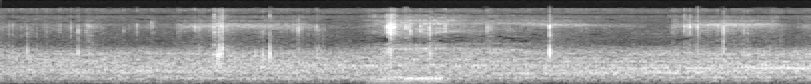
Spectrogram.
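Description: Steady, fairly quiet outdoor background noise with a few faint light clicks.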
